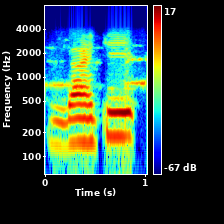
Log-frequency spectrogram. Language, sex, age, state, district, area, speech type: Maithili, male, 45-60, Bihar, Araria, rural, conversation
